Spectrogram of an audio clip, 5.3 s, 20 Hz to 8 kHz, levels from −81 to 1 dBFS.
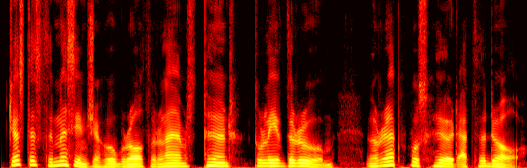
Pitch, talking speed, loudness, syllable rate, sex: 130 Hz, 230 wpm, -17 LUFS, 5.3 syllables/s, male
